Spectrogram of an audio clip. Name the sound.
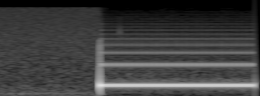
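phone call ringing tone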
